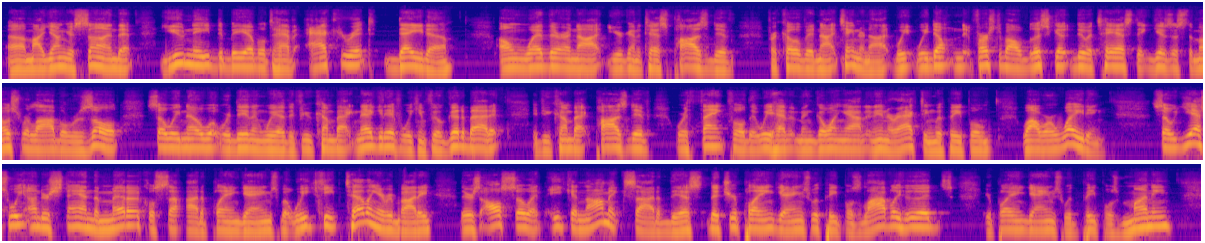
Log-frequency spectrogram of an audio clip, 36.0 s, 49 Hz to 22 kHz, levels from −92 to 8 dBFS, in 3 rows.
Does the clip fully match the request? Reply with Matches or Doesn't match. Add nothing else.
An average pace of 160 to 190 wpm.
Doesn't match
